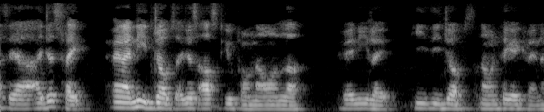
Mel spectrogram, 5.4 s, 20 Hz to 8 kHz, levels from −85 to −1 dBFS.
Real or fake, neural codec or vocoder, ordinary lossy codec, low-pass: fake; codec, 16 kHz in and 24 kHz out, 1 kbps, XY-Tokenizer; none; 7.2 kHz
